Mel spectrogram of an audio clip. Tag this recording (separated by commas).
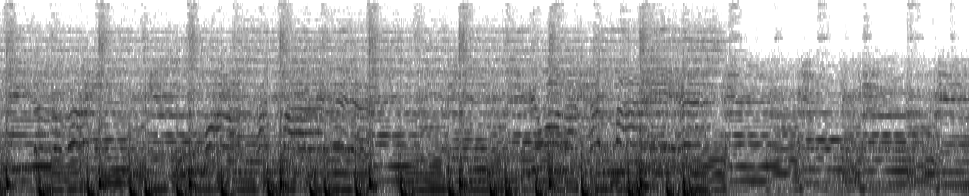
Music, Grunge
